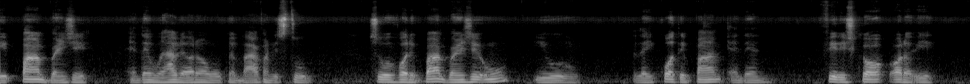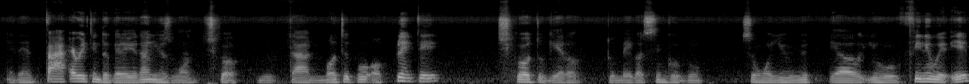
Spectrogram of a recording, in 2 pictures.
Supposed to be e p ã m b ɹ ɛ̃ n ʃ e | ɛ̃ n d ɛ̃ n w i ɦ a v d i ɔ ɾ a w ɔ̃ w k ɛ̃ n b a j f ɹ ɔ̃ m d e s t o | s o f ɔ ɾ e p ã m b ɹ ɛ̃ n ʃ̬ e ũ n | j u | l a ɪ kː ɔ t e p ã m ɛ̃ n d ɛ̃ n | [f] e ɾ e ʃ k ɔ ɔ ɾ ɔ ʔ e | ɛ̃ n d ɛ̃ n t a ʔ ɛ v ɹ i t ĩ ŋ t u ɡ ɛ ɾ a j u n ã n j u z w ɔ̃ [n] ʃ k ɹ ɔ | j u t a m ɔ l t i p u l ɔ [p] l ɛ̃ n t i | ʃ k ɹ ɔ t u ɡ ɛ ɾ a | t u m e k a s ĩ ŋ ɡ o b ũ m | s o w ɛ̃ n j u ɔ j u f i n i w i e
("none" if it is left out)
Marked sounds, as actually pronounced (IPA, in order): f, n, p

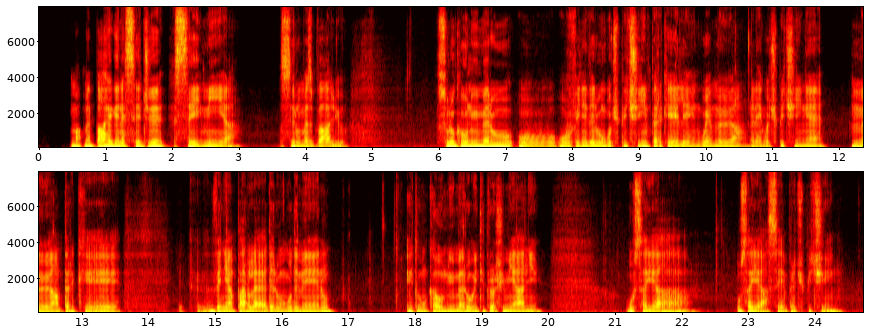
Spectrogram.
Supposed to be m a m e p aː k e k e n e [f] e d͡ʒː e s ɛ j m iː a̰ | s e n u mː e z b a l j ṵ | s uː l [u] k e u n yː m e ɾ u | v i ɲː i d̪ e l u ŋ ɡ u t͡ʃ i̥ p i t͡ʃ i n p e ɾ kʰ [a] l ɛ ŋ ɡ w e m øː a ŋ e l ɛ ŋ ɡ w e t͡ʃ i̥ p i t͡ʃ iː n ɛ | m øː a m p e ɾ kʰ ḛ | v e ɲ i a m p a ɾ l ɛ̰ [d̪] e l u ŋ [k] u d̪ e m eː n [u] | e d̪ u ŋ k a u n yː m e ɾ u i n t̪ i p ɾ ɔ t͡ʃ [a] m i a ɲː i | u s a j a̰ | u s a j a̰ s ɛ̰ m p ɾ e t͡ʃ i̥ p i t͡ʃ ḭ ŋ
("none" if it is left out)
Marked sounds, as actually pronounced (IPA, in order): s, u, e, d̪, ɡ, u, i

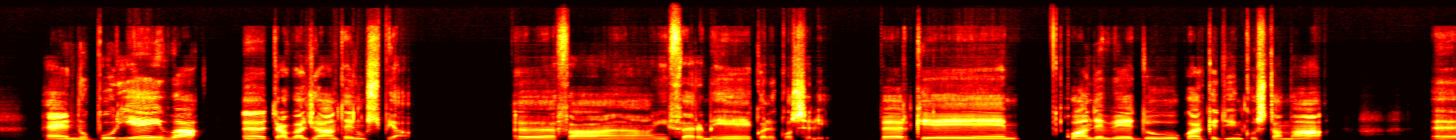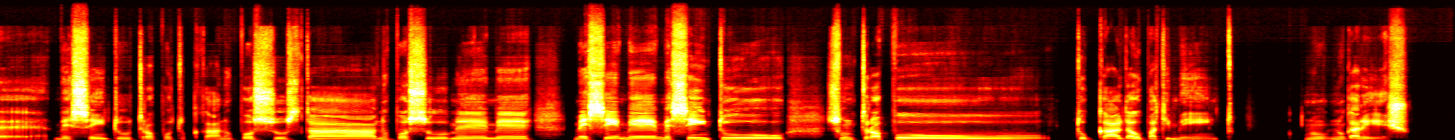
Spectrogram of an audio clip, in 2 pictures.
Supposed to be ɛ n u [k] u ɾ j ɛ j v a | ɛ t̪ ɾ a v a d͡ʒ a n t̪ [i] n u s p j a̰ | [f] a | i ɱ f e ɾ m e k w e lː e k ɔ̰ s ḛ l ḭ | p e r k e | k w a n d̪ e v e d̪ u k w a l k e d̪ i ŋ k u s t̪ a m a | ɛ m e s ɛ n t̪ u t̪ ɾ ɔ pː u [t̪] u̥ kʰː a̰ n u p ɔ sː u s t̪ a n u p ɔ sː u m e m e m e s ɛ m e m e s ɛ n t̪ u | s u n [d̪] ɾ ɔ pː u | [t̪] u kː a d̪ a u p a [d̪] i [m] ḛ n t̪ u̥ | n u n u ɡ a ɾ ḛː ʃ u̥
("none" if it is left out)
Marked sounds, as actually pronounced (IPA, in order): p, e, f, t̪, t̪, t̪, t̪, m

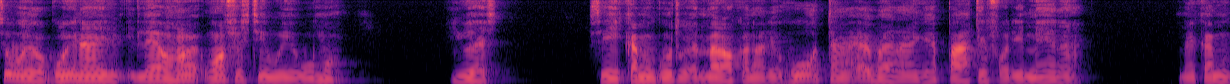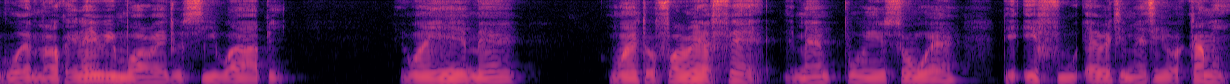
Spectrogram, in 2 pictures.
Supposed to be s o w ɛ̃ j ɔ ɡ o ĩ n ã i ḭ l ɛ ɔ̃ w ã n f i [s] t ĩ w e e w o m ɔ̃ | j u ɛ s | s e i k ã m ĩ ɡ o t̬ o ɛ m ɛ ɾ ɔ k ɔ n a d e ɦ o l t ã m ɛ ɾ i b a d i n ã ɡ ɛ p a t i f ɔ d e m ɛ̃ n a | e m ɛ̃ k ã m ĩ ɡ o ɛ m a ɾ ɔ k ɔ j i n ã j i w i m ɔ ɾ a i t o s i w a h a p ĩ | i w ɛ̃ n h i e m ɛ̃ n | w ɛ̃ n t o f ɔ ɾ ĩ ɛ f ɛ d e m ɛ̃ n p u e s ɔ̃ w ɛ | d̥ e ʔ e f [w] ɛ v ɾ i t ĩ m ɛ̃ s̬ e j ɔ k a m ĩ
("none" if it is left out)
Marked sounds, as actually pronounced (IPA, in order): f, u

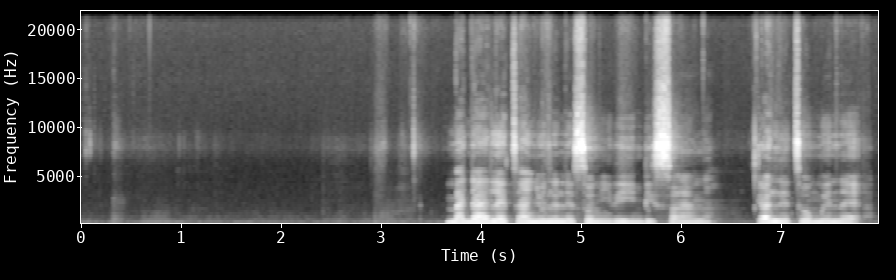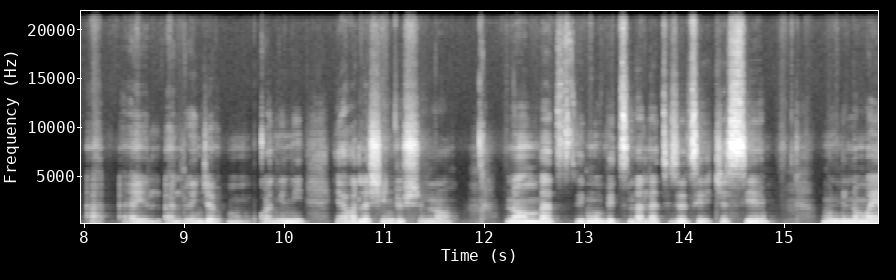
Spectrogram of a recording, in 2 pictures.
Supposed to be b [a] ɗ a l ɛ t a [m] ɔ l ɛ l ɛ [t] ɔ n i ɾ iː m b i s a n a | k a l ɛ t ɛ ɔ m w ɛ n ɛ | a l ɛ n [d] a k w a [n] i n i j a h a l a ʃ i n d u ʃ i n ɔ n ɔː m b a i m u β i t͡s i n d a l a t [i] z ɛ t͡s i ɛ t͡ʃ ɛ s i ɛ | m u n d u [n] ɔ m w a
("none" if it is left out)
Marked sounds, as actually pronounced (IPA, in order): a, ɲ, s, d͡ʒ, n, i, n

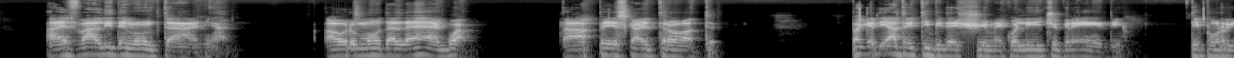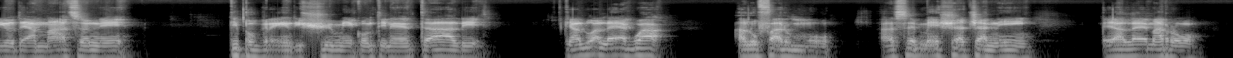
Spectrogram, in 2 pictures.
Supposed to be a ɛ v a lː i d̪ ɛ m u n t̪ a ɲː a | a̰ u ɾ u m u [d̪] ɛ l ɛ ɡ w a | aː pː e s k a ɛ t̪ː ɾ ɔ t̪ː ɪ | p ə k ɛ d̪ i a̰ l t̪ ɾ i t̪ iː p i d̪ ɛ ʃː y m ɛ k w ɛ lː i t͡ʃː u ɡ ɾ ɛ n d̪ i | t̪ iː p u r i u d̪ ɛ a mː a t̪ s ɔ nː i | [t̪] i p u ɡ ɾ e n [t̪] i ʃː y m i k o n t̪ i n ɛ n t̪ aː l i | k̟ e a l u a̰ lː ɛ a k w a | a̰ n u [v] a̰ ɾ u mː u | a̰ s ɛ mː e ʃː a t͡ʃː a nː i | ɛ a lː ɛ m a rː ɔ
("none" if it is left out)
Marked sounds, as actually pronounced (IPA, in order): d̪, t̪, d̪, f

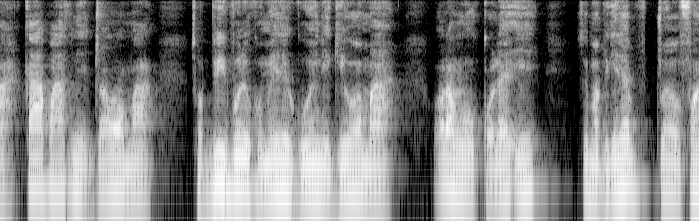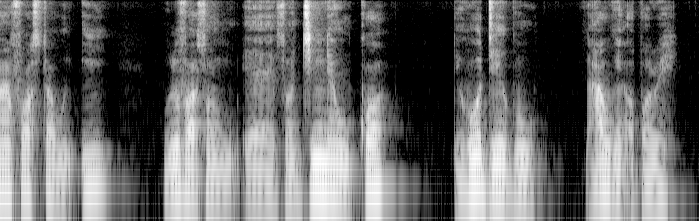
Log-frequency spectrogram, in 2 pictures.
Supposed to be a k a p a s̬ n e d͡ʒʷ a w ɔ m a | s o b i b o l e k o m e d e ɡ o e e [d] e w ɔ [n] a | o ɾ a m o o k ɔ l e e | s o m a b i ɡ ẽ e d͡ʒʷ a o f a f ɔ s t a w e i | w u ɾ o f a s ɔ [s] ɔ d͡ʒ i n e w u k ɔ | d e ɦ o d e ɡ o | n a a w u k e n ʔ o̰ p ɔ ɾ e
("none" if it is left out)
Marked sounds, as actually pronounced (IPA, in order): ɡ, m, s

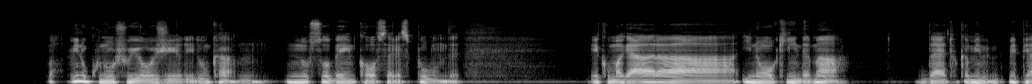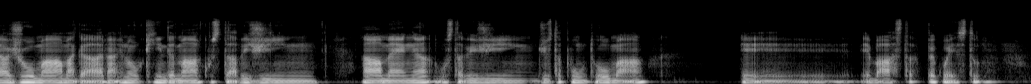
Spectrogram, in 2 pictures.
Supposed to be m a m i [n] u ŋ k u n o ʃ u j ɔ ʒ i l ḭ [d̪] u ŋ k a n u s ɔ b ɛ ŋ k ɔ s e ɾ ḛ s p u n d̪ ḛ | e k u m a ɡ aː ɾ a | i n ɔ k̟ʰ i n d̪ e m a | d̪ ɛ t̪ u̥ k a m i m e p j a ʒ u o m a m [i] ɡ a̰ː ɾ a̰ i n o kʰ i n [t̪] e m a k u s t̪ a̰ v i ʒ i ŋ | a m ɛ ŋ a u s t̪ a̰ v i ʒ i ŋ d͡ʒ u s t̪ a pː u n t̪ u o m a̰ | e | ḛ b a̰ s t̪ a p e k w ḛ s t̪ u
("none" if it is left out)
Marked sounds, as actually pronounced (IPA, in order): n, d̪, a, d̪

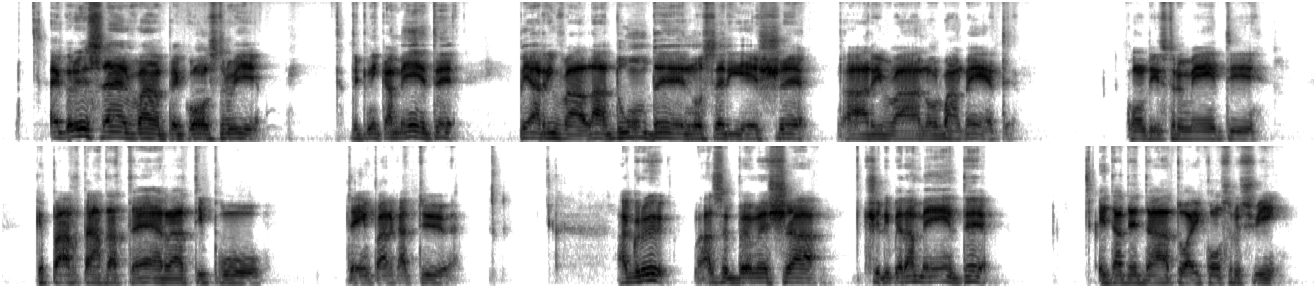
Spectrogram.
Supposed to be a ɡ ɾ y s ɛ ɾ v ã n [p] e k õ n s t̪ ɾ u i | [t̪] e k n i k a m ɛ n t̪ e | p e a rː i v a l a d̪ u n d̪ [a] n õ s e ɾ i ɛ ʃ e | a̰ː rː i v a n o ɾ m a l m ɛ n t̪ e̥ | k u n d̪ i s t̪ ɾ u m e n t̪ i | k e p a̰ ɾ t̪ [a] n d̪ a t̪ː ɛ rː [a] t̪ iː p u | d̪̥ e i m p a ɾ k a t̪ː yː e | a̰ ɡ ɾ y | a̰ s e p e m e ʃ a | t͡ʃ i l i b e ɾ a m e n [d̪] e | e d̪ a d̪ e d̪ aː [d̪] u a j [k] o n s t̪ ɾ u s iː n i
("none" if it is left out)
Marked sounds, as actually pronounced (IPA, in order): p, t̪, e, a, a, t̪, t̪, k

